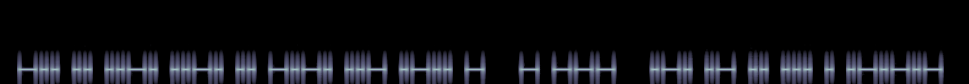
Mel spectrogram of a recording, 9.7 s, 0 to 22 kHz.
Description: Morse code, heard as a keyed tone, about 22 wpm, 700 Hz. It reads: DIFFICULT TO RAISE.
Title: Sentences from Top 1400 Words 22wpm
